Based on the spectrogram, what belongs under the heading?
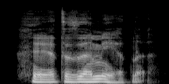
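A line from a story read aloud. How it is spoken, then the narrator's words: Mocking agreement. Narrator (Russian): насмешливо согласился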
